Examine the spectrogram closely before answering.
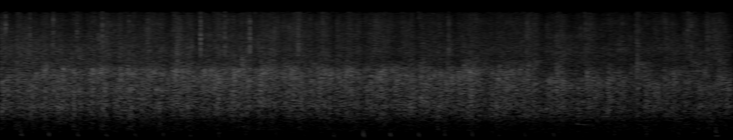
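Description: Audience applauding, a dense steady patter of many hands clapping that eases slightly near the end.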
